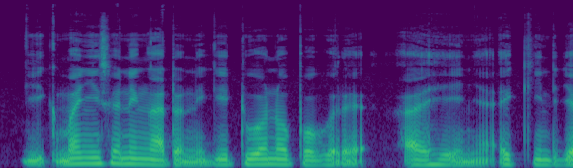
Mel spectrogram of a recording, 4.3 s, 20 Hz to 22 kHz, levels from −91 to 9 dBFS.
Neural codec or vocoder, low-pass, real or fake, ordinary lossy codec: none; 19.8 kHz; real; MP3, 96 kbps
